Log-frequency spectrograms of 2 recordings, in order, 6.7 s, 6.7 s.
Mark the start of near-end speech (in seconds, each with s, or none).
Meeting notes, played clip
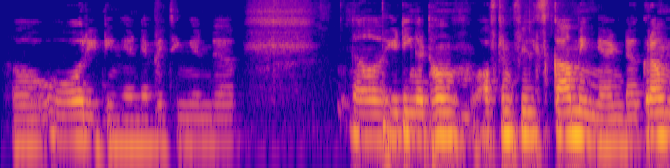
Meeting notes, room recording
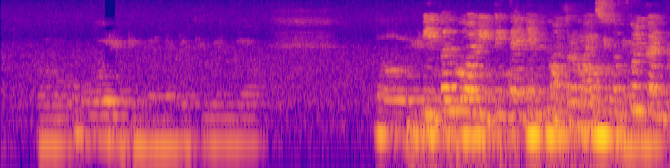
4.2 s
